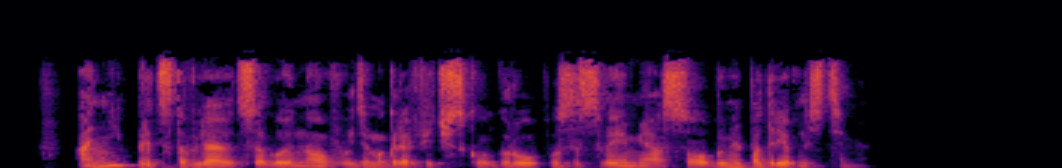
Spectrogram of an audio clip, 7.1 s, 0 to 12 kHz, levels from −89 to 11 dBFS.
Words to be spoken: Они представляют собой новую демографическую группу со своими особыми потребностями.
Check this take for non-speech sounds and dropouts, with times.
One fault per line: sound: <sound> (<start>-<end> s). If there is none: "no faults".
no faults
